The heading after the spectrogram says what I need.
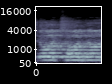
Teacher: फिर च छ ज, देखो टकरा रहा ऊपर में, च छ ज जहां टकरा रहा उसको बोलते हैं तालु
